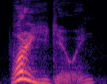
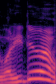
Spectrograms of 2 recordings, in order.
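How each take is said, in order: First: The question sounds suspicious and accusing. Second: The question sounds light and friendly. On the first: The reader thinks they are being checked up on. The speaker calls it wrong. "I always add inflection. Always. And it's never the right inflection" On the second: Someone is simply asking about the day. The speaker calls it right. "She's just checking on my day"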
